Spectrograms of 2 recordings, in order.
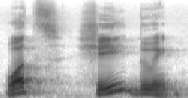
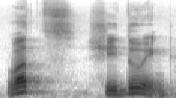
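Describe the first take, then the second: First: What and is are joined into one syllable. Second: The same.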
